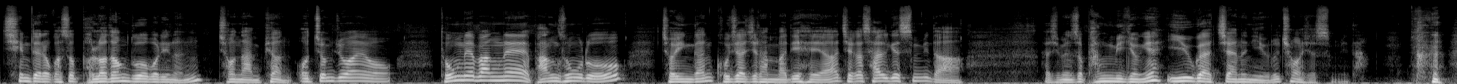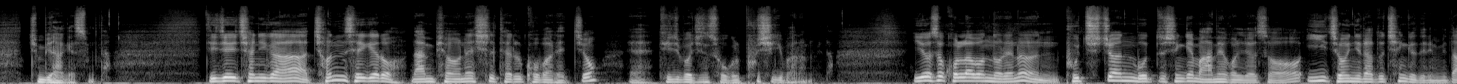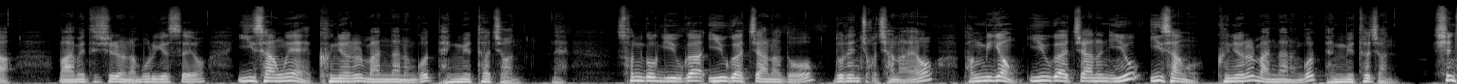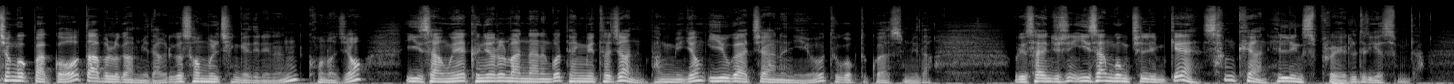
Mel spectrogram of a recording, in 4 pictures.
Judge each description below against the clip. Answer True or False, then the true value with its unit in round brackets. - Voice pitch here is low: True (130 Hz)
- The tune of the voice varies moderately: False (6.1 semitones)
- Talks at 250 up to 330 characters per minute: True (300 characters per minute)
